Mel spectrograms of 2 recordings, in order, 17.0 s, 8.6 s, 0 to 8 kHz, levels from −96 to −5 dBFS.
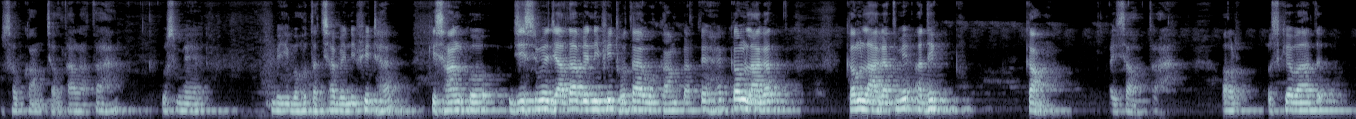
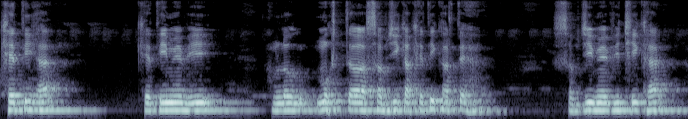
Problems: none marked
